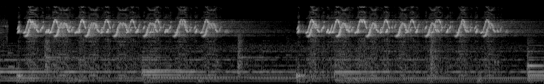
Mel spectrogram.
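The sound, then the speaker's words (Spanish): A baby blue tanager calls to its mother from its nest, chirping in two long runs of rapid, high, wavering peeps, each lasting about two seconds with a short pause between, over a steady low humming tone. “Era un pichoncito de azulejo que le decía a su mamá: mira, mamá, una estrella se ha posado en la rama arriba de nuestro nido.”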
